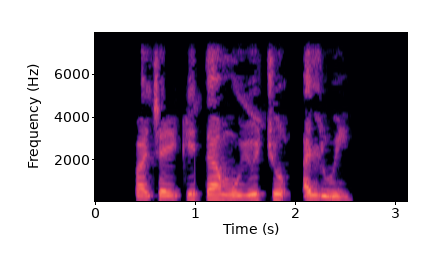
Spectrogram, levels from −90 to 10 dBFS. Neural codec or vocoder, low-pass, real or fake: none; 7.2 kHz; real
